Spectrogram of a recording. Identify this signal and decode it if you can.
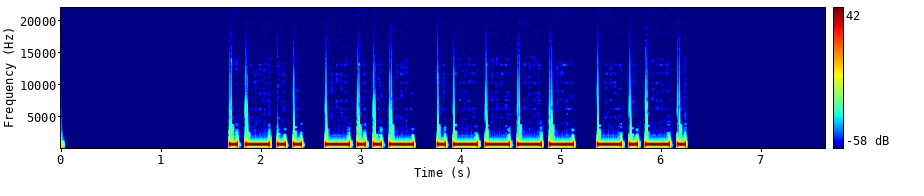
Morse code, heard as a keyed tone, about 15 wpm, 700 Hz. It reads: LX1C
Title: DXCC-100 Call Signs - 4 Characters - Repeated 2x - 15wpm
